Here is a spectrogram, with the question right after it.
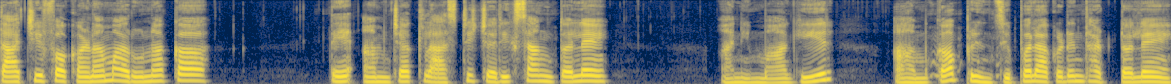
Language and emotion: Goan Konkani, fearful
